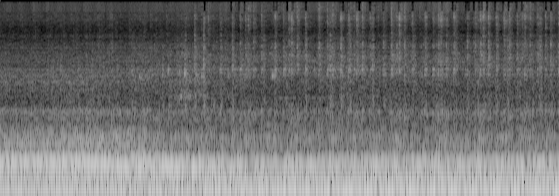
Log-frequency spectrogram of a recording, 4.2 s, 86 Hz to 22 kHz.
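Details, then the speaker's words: Ratty V8 four-speed Ford Maverick after Holley carburetor diagnosis and revival: smooth, even idle with a slight throttle hold, deep steady rumble with no misses or pops; much cleaner, no fuel leaks, air-fuel adjustment valve trimming steadily. "she is idling got a little bit of foot feed here but exponentially cleaner"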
